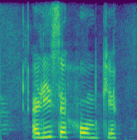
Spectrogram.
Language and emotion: Russian, neutral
